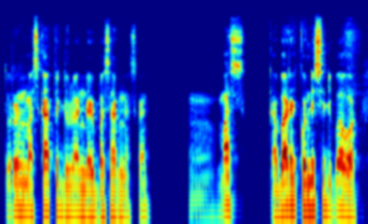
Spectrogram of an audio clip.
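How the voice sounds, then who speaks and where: A male rescue volunteer with a medium-pitched voice, speaking at normal speed, recounts a mountain rescue during a casual interview. He is an animated storyteller who acts out the quoted dialogue as he goes.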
